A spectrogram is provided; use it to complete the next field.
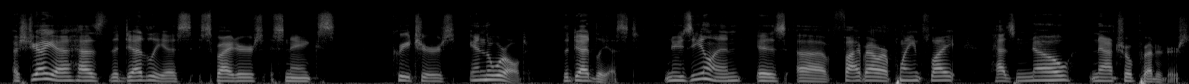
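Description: With an American accent, a woman speaks fairly slowly in an unremarkable speaking voice, her pitch fairly low with ordinary pitch variation. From California, Santa Barbara and Ojai. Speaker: canvasser in recovery from addiction. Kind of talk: casual interview, personal testimony.

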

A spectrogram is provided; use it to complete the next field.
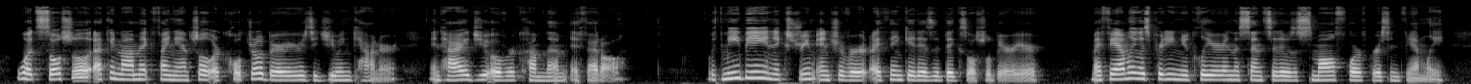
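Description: An unremarkable speaking voice moves at a fairly quick pace with ordinary pitch variation. The recording is very clean, with a silent background. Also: woman, medium pitch for a woman. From Southern California, but moved around a lot. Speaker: international development professional. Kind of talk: personal storytelling interview.

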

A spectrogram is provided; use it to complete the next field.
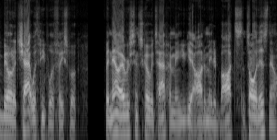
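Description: In a very clean recording with a silent background, a man with a Southern US accent talks at a very fast pace and a medium pitch. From Alabama, US South. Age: 20s. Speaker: competitive gamer and streamer. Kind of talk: casual chat.

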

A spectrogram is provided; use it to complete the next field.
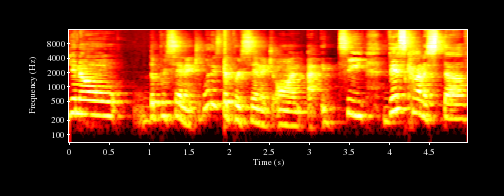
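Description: A woman speaks at a fairly slow pace in a fairly high pitch. Noticeable background noise runs under her voice. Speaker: podcast co-host. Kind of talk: casual chat.

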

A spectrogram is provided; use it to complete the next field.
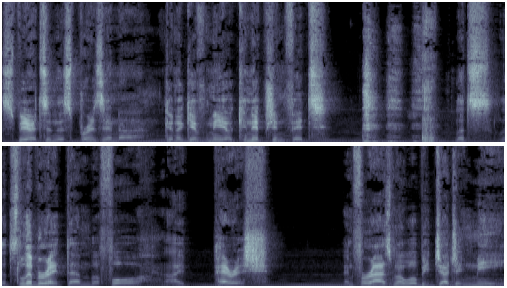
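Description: Someone does a put-on character voice, leaving long, frequent pauses, while clear music plays in the background. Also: man, fairly low pitch for a man, moderate pace. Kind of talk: formal, slightly archaic speech. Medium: actual play. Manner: fervent, commanding when praying.

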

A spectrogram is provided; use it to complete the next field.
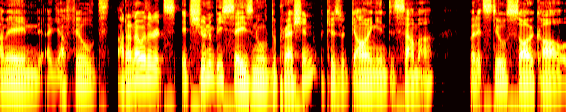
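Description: The speech comes at a moderate pace with ordinary pitch variation on a very clean recording with a silent background. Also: man, fairly low pitch for a man. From Albury, regional Australia. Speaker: podcast co-host. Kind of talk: casual chat.

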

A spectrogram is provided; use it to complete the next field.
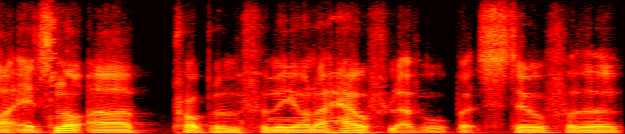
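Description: With an English accent, a man speaks at a very deep, low pitch in a monotone, flat delivery. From England. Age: young. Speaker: college student. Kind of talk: interview.

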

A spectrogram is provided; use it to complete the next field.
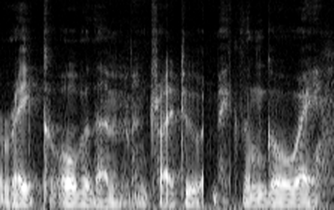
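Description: A man speaks with an Icelandic accent. His voice carries vocal fry. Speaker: artist. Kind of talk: interview. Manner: halting.

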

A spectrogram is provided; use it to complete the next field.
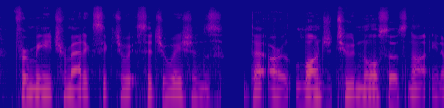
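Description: Recorded very cleanly against a silent background, a man speaks in a fairly low voice with fairly even intonation, the sound dry and close with no echo. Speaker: podcast co-host. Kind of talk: casual chat. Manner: fast.

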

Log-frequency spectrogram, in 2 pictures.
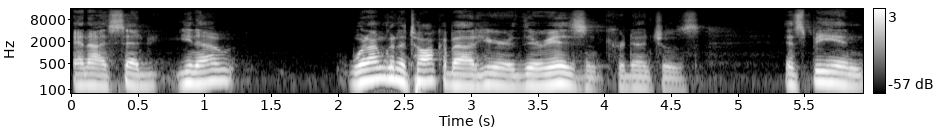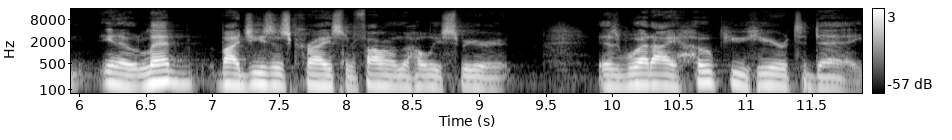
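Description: This man speaks with a Southern US accent at a medium pitch. The recording is very clean with a silent background, and his pitch varies in an ordinary way. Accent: Southern US drawl. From New Jersey, US. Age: 60s. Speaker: church speaker, engineer. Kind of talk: testimony. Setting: church gathering with audience.

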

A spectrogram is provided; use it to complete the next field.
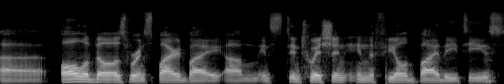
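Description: A man's fairly low voice with a New York accent, fairly even intonation, moderate pace and hardly any pauses, over a quiet background. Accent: New York American English. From US, New York area. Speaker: founder of an extraterrestrial contact organization. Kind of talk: interview conversation. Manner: halting, many fillers.

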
